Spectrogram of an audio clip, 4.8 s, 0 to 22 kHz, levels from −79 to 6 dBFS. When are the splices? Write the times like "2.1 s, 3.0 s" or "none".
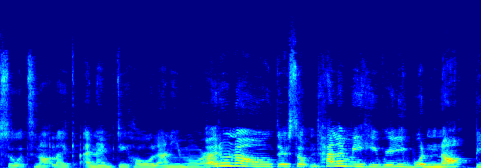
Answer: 2.0 s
